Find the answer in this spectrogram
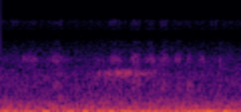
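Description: A pen scratching on paper in quick, short back-and-forth strokes as dark areas of a drawing are filled in.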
